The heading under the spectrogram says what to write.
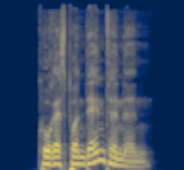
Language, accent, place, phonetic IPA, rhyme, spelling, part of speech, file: German, Germany, Berlin, [kɔʁɛspɔnˈdɛntɪnən], -ɛntɪnən, Korrespondentinnen, noun, De-Korrespondentinnen.ogg
- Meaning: plural of Korrespondentin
